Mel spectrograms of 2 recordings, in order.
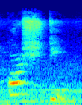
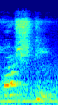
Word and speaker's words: কষ্টি: তারপরে কি দেয়া আছে এখানে, কষ্টি। আমাদের যদি বানান যা দেয়া আছে তাই যদি উচ্চারণ করি সেটা কি হয়, কষ্টি। কিন্তু আমরা এটা কি উচ্চারণ করি, আমরা কিন্তু এটা উচ্চারণ করি কোষ্টি।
